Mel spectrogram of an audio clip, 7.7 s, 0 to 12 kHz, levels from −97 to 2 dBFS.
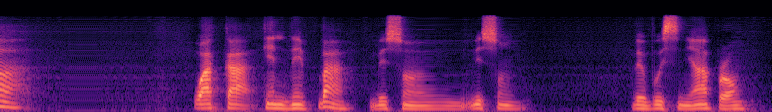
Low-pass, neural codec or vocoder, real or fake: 7.2 kHz; codec, 16 kHz, about 1 kbps, DyCAST, with the encoder's durations; fake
